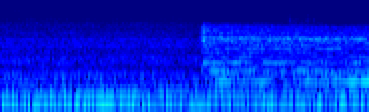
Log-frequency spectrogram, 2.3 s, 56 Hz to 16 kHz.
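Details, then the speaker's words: 2009 Mac Pro restarting after password reset: fan ramps up briefly at power-on then quiets, followed by a clean, sustained startup chime; boots into Sierra. Normal startup. "you can hear the the fan seem to ramp up when you first turn it on but then it stops very quickly"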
